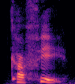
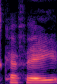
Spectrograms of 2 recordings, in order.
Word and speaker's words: Café: Café, with the pronunciation on the last E, because it's French, and café, with the pronunciation on the A.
